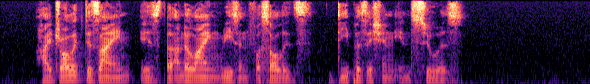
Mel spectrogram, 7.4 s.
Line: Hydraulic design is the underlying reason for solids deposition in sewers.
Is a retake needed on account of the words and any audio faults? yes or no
yes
